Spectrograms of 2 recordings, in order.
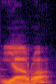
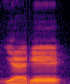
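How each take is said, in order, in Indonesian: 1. Kata itu berakhir dengan vokal 'a' terbuka. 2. Kata itu berakhir dengan vokal 'e' depan.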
